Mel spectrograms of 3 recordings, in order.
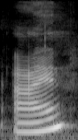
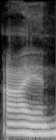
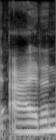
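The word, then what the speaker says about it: iron: तो an article हो गया और इसे पढ़ते हैं आयन। यहाँ पे आर साइलेंट होता है, तो जनरली हम इसे आयरन ही पढ़ देते हैं, बट इसकी करेक्ट प्रोनाउंसिएशन होती है आयन।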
